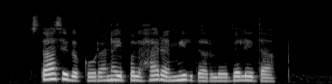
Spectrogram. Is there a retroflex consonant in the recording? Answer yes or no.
no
